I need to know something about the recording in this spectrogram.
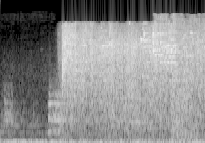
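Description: Logo-animation sound effect: a steady deep rumble, then about half a second in a sudden loud crash of shattering debris that carries on.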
